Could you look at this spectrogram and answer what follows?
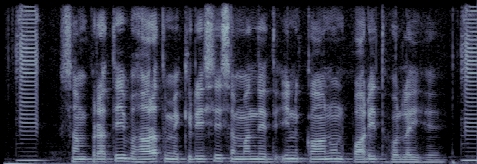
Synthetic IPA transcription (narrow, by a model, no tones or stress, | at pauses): sə̃mpɾət̪ibʱaːɾət̪mẽkɾisisə̃mbə̃nd̪ʱɪt̪ɪ̰nkaːnuːnpaːɾɪt̪ɦoːləiɦɛː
